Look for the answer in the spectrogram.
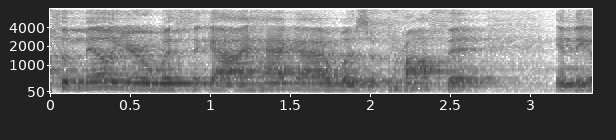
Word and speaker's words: Haggai: Some people pronounce it Haggai, but we happen to have a professor of Hebrew sitting on the front row. So, Dr. Clark, how do we pronounce Haggai? – Haggai. – Okay, that's how you pronounce that.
